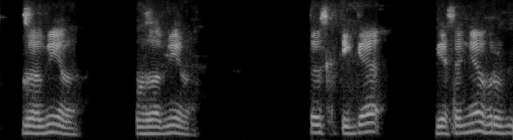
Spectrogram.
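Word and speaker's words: جميل: Nomor 2, orang Mesir melafalkan huruf J dengan huruf G. Contoh Gamil.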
